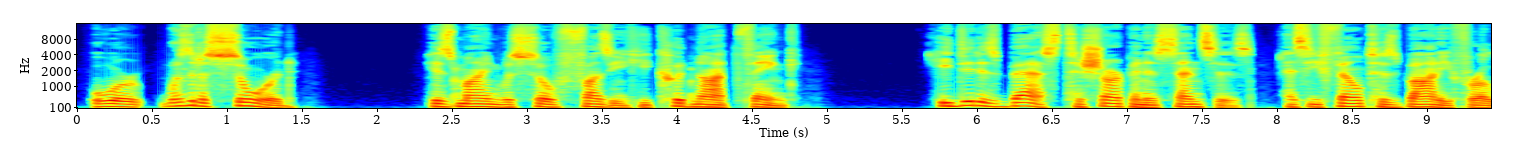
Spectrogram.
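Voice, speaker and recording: Guy narrating a novel, lowish voice, takes his time, very dry recording. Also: no room sound. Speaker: story narrator. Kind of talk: scripted fiction narration, audiobook.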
